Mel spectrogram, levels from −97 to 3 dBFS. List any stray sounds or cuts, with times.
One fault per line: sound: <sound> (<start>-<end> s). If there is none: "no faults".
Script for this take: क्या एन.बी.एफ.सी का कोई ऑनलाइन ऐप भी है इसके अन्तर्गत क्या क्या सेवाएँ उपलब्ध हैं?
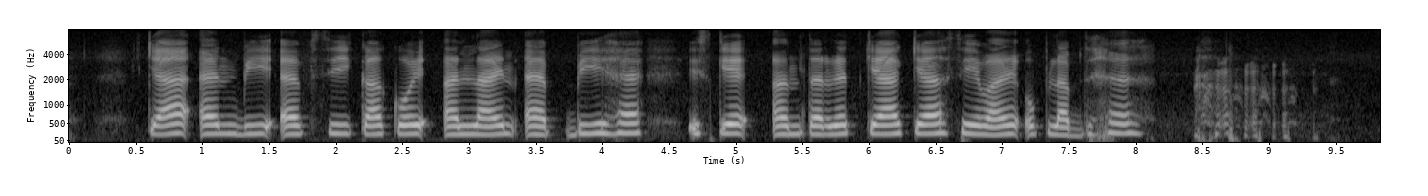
sound: laugh (8.4-9.4 s)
